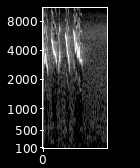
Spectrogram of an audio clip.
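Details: A brief phrase of Oriental white-eye (kecial kuning, pleci) song for tutoring silent birds: four loud high descending slurred chirps in under a second, then quiet.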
